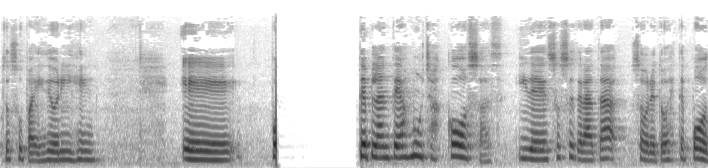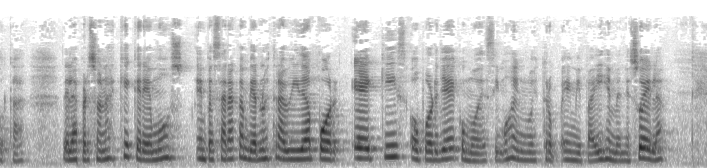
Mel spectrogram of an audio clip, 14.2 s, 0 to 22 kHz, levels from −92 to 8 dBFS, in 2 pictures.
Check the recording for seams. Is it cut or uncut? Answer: uncut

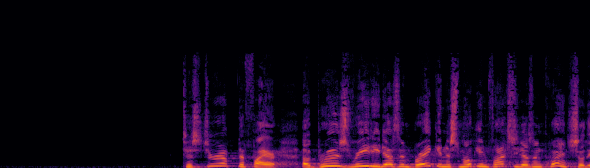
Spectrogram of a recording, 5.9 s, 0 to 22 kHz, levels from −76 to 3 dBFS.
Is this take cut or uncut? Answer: uncut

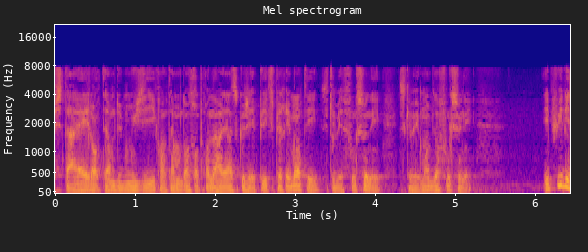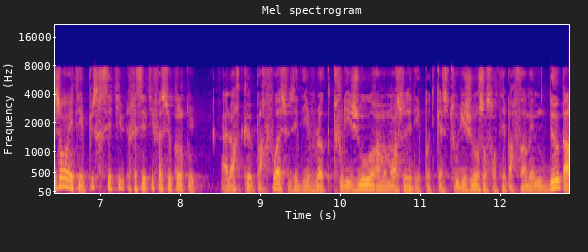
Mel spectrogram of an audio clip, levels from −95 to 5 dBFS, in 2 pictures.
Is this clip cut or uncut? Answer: uncut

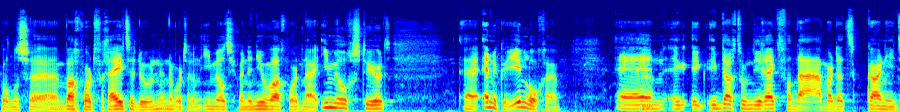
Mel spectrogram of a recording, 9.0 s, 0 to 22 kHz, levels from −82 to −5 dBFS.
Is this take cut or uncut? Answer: uncut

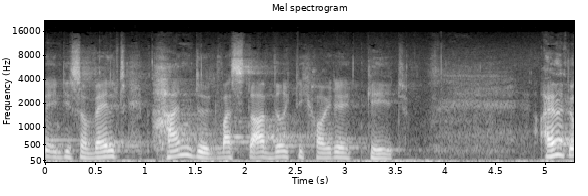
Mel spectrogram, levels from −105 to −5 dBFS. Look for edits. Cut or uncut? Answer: uncut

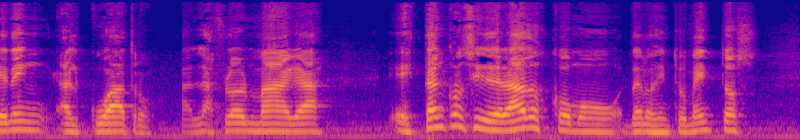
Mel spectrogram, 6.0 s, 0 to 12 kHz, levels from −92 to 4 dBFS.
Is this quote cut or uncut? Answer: cut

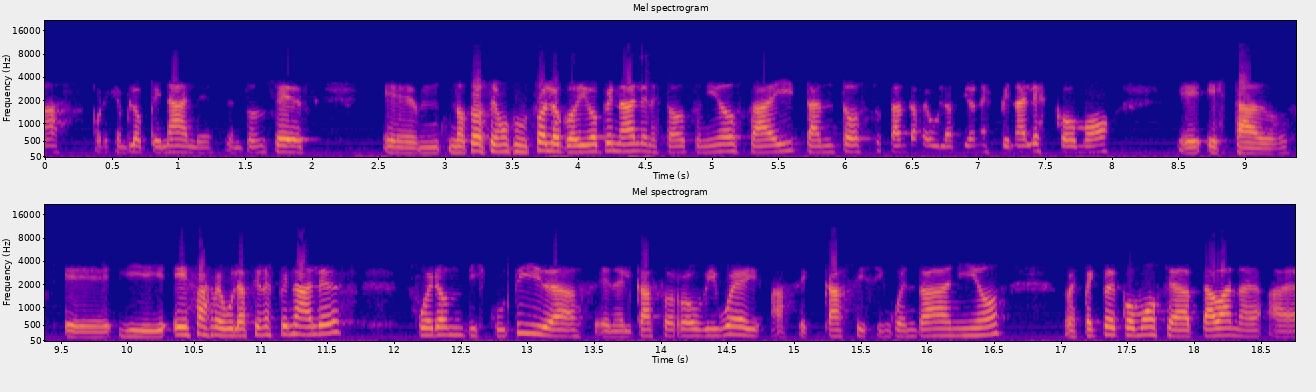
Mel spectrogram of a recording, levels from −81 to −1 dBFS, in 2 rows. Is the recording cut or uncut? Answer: uncut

